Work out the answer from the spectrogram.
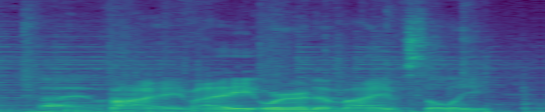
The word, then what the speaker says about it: Vive: Do you pronounce it Vive or V? Vive.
